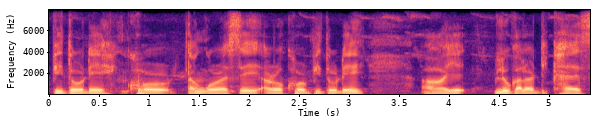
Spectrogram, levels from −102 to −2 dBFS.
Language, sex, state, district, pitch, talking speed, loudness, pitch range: Nagamese, male, Nagaland, Dimapur, 115 Hz, 155 wpm, -14 LUFS, 110-120 Hz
